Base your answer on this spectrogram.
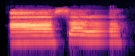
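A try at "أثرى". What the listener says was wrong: Yeah, just the ra should be a bit thicker. So athara.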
